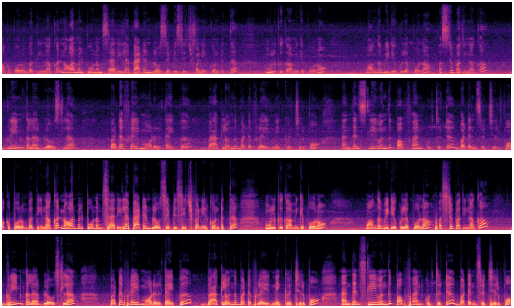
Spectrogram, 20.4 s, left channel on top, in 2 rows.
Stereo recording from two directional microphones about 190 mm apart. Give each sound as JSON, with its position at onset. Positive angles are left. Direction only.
{"t": 0.0, "sound": "a woman's voice", "side_deg": -45}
